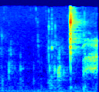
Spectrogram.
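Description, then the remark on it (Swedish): A quiet sip of coffee from a cup: soft mouth noises, then a brief sharp slurp near the end, followed by a faint airy swallow. “Jag tar en klunk kaffe.”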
